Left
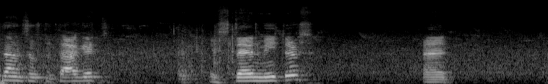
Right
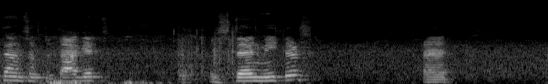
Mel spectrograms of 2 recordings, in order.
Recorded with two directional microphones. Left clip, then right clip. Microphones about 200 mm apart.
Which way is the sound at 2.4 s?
55° left (ahead or behind).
